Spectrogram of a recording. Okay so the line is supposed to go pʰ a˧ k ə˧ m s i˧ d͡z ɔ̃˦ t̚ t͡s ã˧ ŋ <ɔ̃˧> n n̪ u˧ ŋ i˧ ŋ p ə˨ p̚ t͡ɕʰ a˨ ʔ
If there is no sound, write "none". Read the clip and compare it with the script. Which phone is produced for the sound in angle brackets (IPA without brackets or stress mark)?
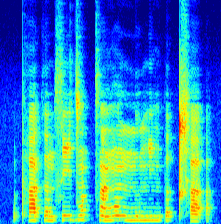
ɔ̃˥˧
